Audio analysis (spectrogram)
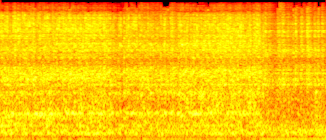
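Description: A drill chases a hole through a pen blank clamped in a vise, a loud, steady whirring drone that holds through the whole stretch without pause.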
